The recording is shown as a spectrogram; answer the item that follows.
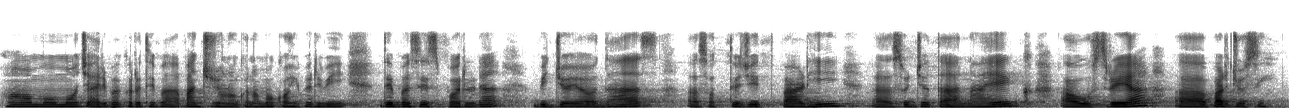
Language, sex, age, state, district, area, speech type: Odia, female, 45-60, Odisha, Khordha, rural, spontaneous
